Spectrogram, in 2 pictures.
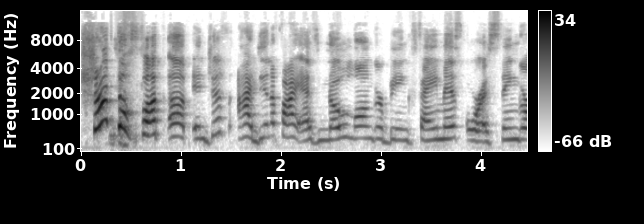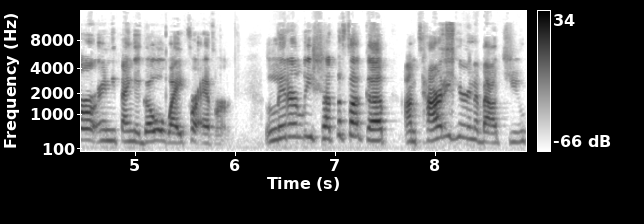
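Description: With hardly any pauses, a raised, projected voice moves at a fairly quick pace in an animated tone, its bright, sharp tone and lively intonation heard in a dry, close sound with no echo. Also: woman, high pitch for a woman, big swings in loudness. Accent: American. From Texas, Dayton. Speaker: caller. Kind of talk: casual chat.

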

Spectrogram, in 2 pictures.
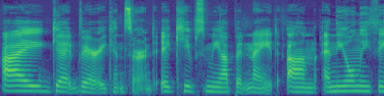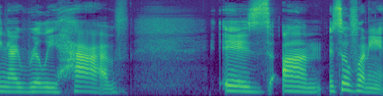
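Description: In a very clean recording with a silent background, a woman with an American accent uses an ordinary speaking voice, fairly low in pitch, with fairly even intonation at a fairly slow pace. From Salt Lake City, Utah. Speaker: reality TV personality guest. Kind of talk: casual podcast conversation.

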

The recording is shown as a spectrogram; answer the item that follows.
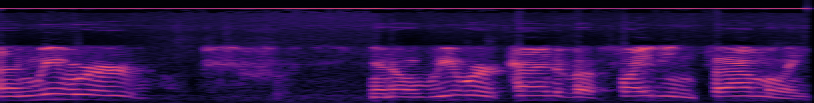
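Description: With a Prairie accent, a man talks at a fairly high pitch with ordinary pitch variation. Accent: Canadian English, Prairie. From rural Alberta, Canada. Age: 60s. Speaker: wheelchair athlete. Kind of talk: interview. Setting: phone call. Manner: halting, repeats words.

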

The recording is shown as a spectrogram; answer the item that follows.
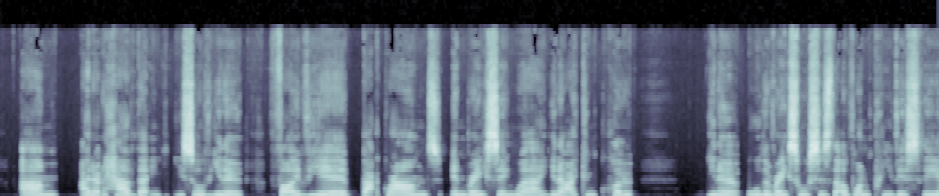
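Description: A woman with a London accent speaks at a moderate pace in a flat, monotone delivery at medium pitch, her voice dry and close with no echo on a very clean recording with a silent background. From London, England (Peckham). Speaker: jockey. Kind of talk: interview. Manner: halting.

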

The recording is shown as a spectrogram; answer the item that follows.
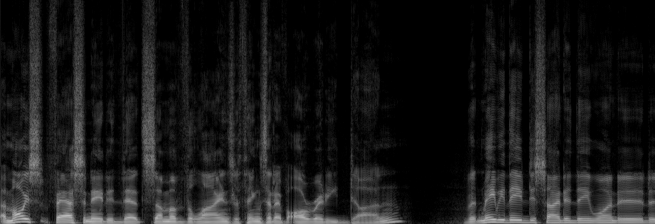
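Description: A man speaks at a moderate pace in an ordinary speaking voice with lively intonation. The recording is very clean, with a silent background. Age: 60s. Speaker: voice actor. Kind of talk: casual chat. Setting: studio.

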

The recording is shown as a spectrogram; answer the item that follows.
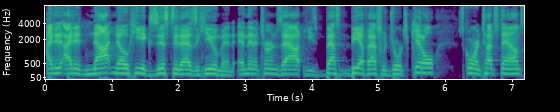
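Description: Recorded very cleanly against a silent background, a man with an unremarkable speaking voice talks at a moderate pace in a fairly high pitch with fairly even intonation. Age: 30s. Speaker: sports podcast host. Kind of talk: casual chat.

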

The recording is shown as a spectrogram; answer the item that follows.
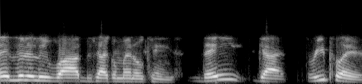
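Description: A man talks in a fairly high pitch. His pace is moderate and his pitch variation ordinary. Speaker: regular caller, hip hop discussion guest. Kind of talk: casual sports talk call-in. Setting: phone call. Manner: animated.

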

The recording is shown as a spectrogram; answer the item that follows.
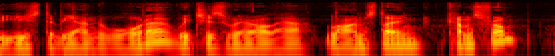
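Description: A man with an Australian accent speaks in a very deep, low voice. The recording is very clean and silent behind him, with a dry, close sound and no echo. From Australia, Adelaide. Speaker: volunteer tower caretaker. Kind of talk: radio interview.

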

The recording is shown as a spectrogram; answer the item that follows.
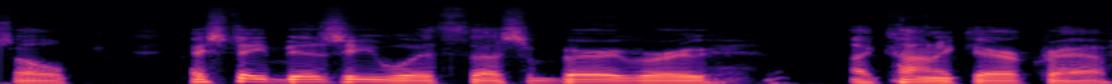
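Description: With an American accent, a man uses a normal speaking voice, fairly low in pitch and fairly even in intonation, in a dry, close sound with no echo. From US Midwest, Wisconsin. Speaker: retired airline pilot and vintage bomber pilot. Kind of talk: interview.

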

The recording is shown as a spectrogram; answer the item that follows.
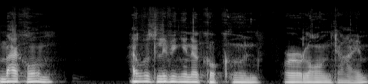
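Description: A man with a Tamil accent speaks fairly slowly, his fairly low voice dark and mellow in tone. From Sri Lanka. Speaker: author and former refugee. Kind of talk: radio interview. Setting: radio studio.

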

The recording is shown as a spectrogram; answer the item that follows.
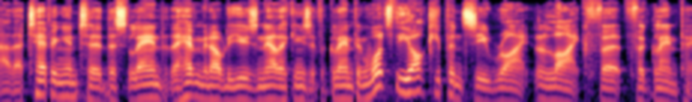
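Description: With a New Zealand accent, a man speaks at a fairly low pitch and a very fast pace, with hardly any pauses and ordinary pitch variation. The recording is very clean, with a silent background. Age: 50s. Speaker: radio host. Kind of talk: radio interview.

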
